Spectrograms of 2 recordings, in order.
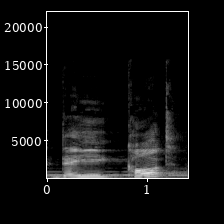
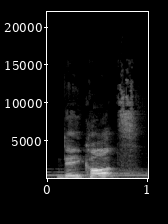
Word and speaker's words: Descartes: name up but i won't be able to pronounce it so he's gonna try and help me out here so i think it's dey cart descartes there we go um there we go yes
